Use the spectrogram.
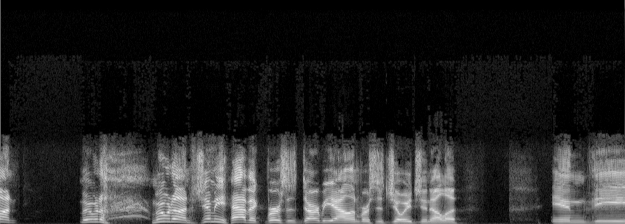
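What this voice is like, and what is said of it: Usual voice. Nothing is said of it.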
